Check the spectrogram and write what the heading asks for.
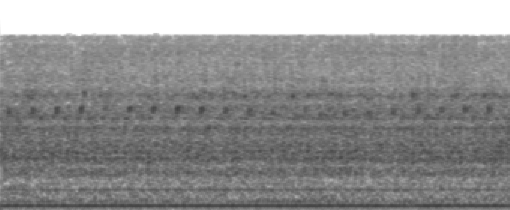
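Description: Heavy truck engine running steadily with a deep, even hum while the truck's mounted crane boom is raised.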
